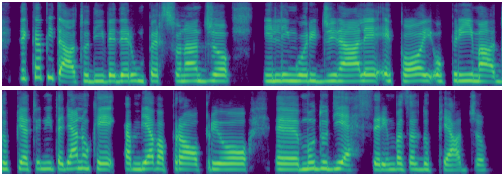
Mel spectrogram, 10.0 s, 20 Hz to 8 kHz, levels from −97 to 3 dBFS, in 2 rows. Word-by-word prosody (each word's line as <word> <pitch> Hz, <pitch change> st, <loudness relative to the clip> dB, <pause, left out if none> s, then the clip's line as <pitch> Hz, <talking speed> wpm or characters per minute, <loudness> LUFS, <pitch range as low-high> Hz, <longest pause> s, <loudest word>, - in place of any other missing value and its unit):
T'è 300 Hz, -, 0 dB
capitato 295 Hz, -, +1 dB
di 205 Hz, +1 st, -2 dB
vedere 210 Hz, +1 st, +2 dB
un 215 Hz, -1 st, -2 dB
personaggio 210 Hz, 0 st, 0 dB, 0.4 s
in 210 Hz, 0 st, +2 dB
lingua 215 Hz, -1 st, +2 dB
originale 210 Hz, +1 st, +2 dB
e 230 Hz, -2 st, +1 dB
poi 215 Hz, +1 st, +2 dB
o 210 Hz, -, 0 dB
prima 210 Hz, -3 st, +1 dB
doppiato 210 Hz, +1 st, -2 dB
in 215 Hz, -, -4 dB
italiano 220 Hz, -1 st, -4 dB, 0.3 s
che 210 Hz, -3 st, 0 dB
cambiava 210 Hz, 0 st, +1 dB
proprio, 200 Hz, -1 st, +1 dB, 0.3 s
ehm, 200 Hz, -1 st, +2 dB
modo 225 Hz, +2 st, +1 dB
di 220 Hz, +1 st, 0 dB
essere 190 Hz, 0 st, -3 dB
in 195 Hz, -, -5 dB
base 205 Hz, 0 st, -2 dB
al 200 Hz, -, -4 dB
doppiaggio. 180 Hz, -1 st, -5 dB
210 Hz, 160 wpm, -22 LUFS, 200-215 Hz, 0.4 s, vedere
